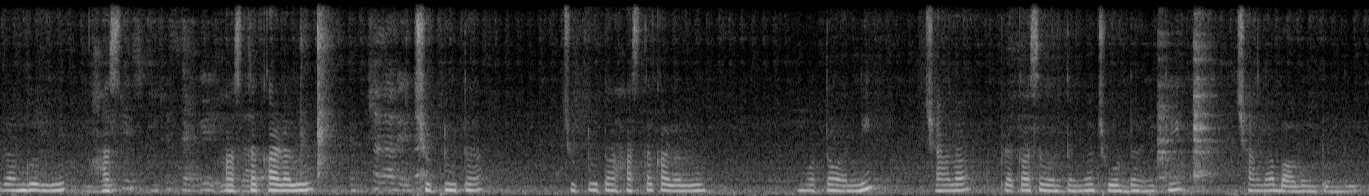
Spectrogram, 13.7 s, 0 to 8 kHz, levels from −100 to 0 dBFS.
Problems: background sounds at intervals, low volume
